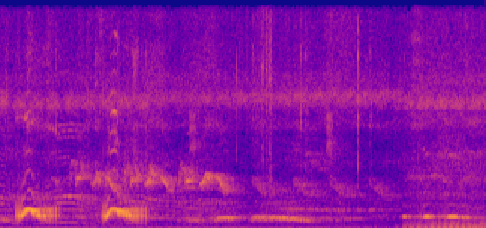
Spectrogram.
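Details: Local Zebra dove from Java, singing melodiously as a lure for other birds: two loud arched cooing notes, then softer warbled notes and a steady lower hum near the end.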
